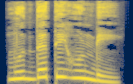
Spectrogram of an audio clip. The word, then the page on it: ಮುದ್ದತಿಹುಂಡಿ: kannada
